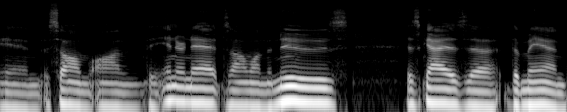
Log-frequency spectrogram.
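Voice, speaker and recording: A man with an American accent speaks at a fairly slow pace in a medium pitch, his tone dark and mellow, his intonation monotone and flat, on a very clean recording with a silent background. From Bay Area, California. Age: 40s. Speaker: podcast host, former hip-hop artist. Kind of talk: casual interview.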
